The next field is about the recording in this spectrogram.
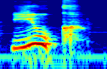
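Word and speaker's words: lyuk: Tricky Ellipsis, which is pronounced as y, like in, I'm gonna go back for you. So like in yogurt, but it's written like this. Yuk.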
